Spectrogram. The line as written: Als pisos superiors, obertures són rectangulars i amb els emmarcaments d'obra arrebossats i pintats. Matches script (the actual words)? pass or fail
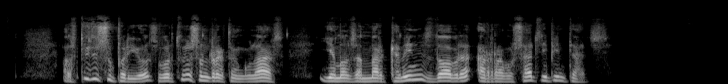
pass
